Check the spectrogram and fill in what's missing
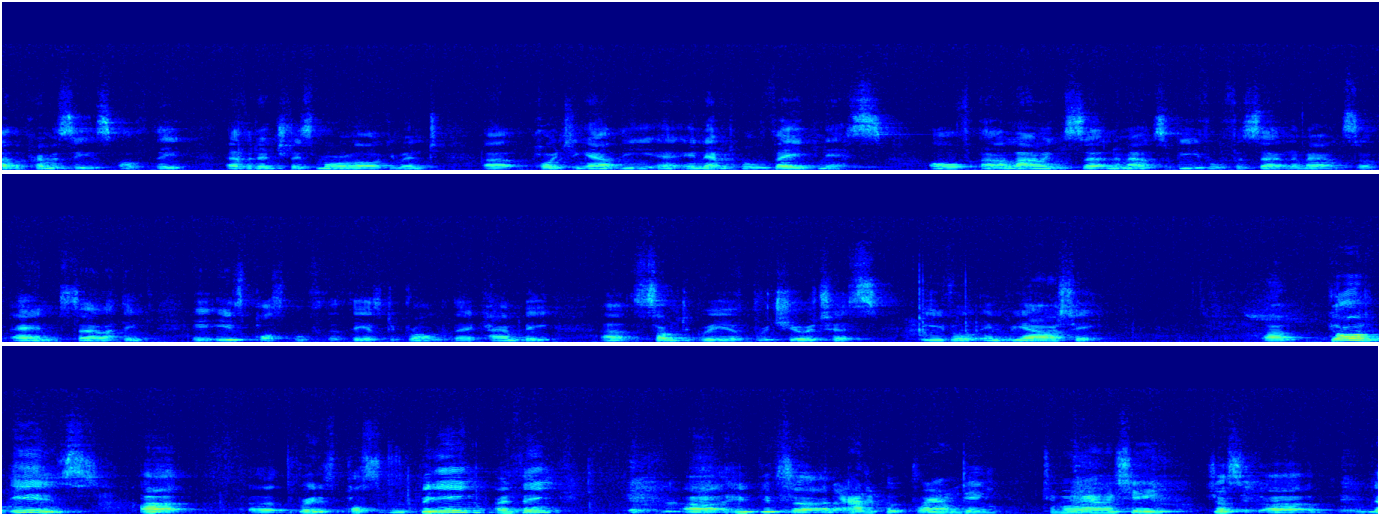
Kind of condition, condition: fault, uneven or low level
